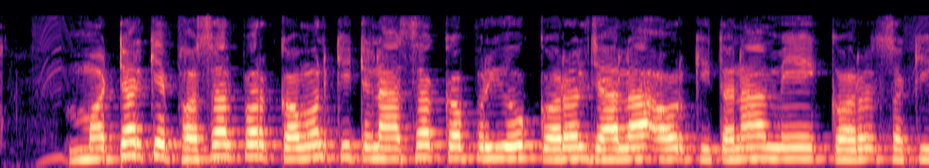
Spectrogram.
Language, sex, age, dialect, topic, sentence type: Bhojpuri, male, 18-24, Western, agriculture, question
